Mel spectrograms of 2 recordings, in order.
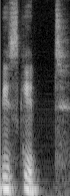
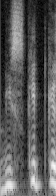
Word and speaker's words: বিস্কিট: দেখেন আমি এই যে জায়গাটাতে আসলাম, এই যে টি অ্যান্ড বিস্কিট, এখানে চা আর বিস্কিটকে শুধুমাত্র যুক্ত করা হয়েছে। আমরা অনেকে বিস্কুট বলি, উচ্চারণ হচ্ছে বিস্কিট।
